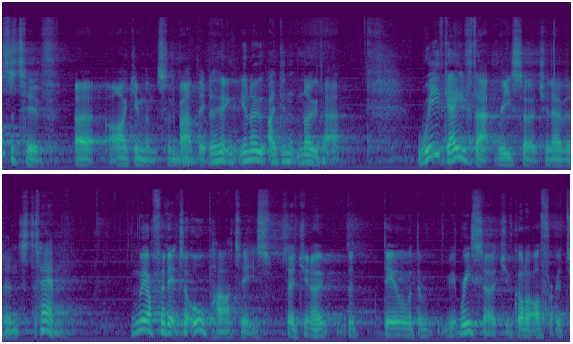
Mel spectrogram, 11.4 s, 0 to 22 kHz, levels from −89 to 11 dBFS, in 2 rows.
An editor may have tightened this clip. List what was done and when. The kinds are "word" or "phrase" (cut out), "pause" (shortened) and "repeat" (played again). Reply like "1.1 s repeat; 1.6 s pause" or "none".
1.7 s word; 2.1 s word; 2.6 s word; 4.4 s word; 6.0 s word; 9.1 s word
